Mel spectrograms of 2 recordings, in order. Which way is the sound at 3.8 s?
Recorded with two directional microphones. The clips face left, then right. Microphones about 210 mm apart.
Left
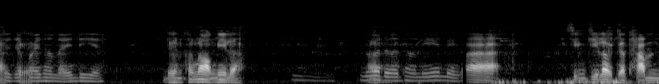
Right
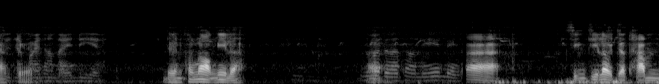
35° left (ahead or behind).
